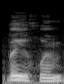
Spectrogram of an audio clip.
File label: "wei4hun1", Chinese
